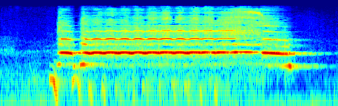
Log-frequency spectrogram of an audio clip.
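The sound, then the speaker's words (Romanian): A loud, sustained reedy whistle call held steadily for over two seconds with a rich, buzzy tone, sounding clear, blown on a handmade hunting whistle for deer to call a roe deer. “Așa chem căprioara.”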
